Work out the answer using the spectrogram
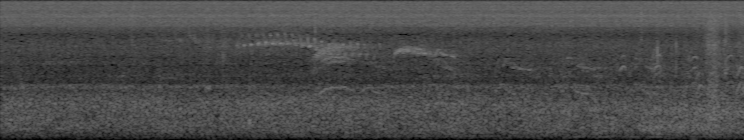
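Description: Quiet woodland background with a steady faint hiss and a few faint, distant bird calls about three to four seconds in.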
